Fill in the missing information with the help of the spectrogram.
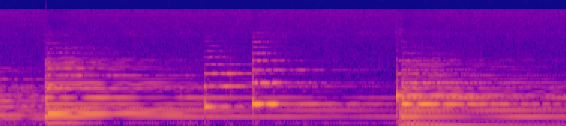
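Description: Piano-type keyboard playing slow, held chords with no singing, in the key of C. A chord is struck about half a second in, two single higher notes follow around three seconds, and a fuller chord with a low bass note comes a little after five seconds and rings out, slowly fading.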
